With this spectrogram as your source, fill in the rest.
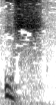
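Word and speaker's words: hús: nous, c'est us, H-2-U-S. En islandais, c'est H-U avec un accent aigu S. Et le U avec un accent aigu se prononce OU. Donc ça fait us. Enus, et nous, c'est us.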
